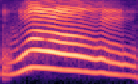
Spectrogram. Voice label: "WOBBLE", Speech; Worms Armageddon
